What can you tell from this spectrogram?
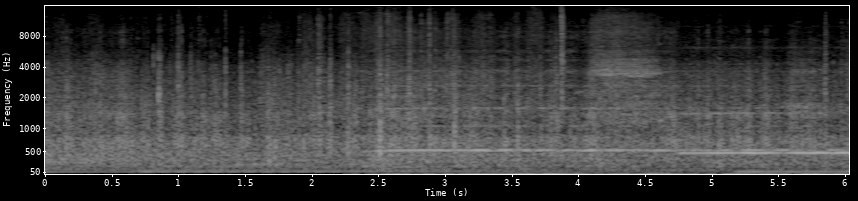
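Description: Steady wind noise on the microphone with scattered faint clicks. A held tone comes in about halfway through and steps down slightly in pitch about two seconds later.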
